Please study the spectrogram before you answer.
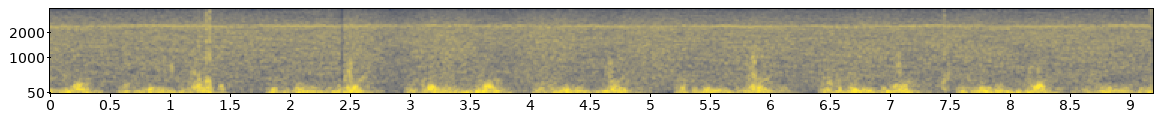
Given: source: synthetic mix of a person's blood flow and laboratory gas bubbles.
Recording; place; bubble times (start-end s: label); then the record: Doppler ultrasound of blood flow; precordium
1.01-1.06 s: bubbles
1.20-1.51 s: bubbles
7.43-7.54 s: bubbles
From the record:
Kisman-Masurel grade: 121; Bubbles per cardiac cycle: 1 to 2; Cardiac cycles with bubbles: 10 to 50%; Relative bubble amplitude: barely perceptible (0.100 to 0.250); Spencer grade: 2 (many but less than half of the cardiac periods contain bubble signals, singularly or in groups); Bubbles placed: only in the low amplitude regions of the cardiac cycle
